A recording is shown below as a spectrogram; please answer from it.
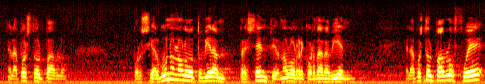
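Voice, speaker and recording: Here a middle-aged preacher from Barcelona, with a Spain accent and a slightly high, dark-toned voice, reads from the Bible and tells stories in his sermon. He repeats points emphatically and throws in conversational asides, against noticeable background noise.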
